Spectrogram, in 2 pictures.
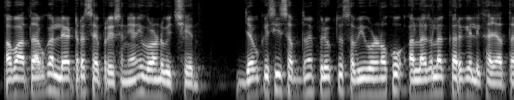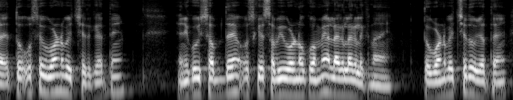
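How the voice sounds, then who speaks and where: A man's voice: medium pitch, quick pace, a little mellow. A male school teacher giving a recorded lesson. He explains step by step, often checks in with the class, and asks questions that he answers himself.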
